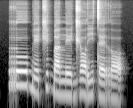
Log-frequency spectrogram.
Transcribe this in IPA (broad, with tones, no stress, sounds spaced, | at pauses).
r oː˦ b e˨ t͡ʃ ɪ˦ ɡ͡b a˨ n e˨ d͡ʒ ɔ˦˨ ɾ i˦ t ɛ˨ r ɔ˨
